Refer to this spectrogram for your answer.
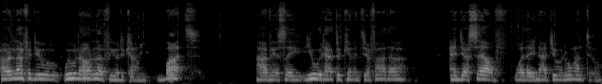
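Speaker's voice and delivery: put-on French accent. Speaking in character, warning about a dangerous job: French accent. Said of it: "I'm trying to do this French accent".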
